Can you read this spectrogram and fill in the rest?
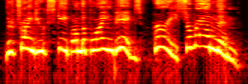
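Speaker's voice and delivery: high, loud alarmed guard; high shrill guard yelling orders; guard shouting. Acted. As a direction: raise the alarm.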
